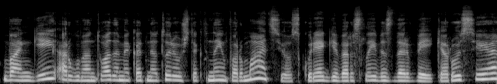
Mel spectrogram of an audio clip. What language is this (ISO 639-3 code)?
lit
